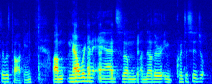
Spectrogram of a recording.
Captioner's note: laugh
